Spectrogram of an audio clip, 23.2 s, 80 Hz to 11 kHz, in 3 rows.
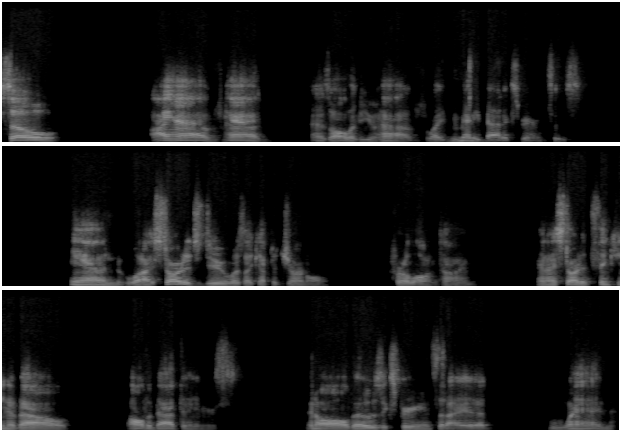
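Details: Stuttering in a 42-year-old man, with onset around age eight.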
